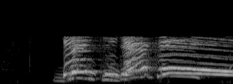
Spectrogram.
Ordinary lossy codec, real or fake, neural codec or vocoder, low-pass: none; real; none; 3.6 kHz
